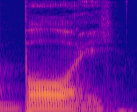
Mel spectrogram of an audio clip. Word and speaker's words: buoy: And we call it B-U-O-Y. We are actually kind of wrong here. We call it a boy. Not really a boy, is it? – Where's the U? Where's the U pronouncing? Buoy.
